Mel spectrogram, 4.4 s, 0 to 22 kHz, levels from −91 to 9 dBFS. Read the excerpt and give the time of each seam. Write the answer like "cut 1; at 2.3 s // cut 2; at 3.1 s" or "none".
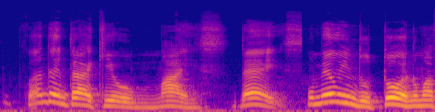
cut 1; at 2.9 s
